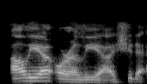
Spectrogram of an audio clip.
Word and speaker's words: Alia: Is it pronounced Alia or Alia? I should have asked you that. It's actually Alia, but Alia, I don't mind Alia, so I didn't correct you. It's Alia sounds just as good, if not better.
